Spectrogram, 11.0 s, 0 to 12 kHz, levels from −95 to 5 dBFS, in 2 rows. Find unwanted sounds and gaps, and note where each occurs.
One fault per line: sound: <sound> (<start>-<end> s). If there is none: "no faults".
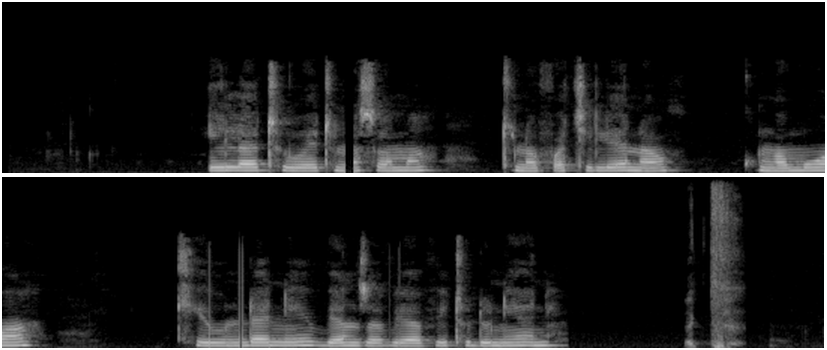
sound: dropout (2.3-2.3 s)
sound: sneeze (10.0-10.5 s)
